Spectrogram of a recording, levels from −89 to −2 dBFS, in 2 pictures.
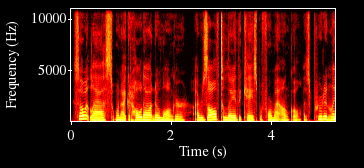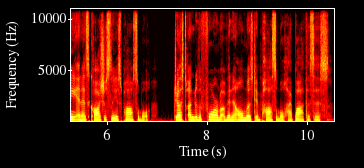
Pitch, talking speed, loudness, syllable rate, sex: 205 Hz, 200 wpm, -19 LUFS, 5.6 syllables/s, female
